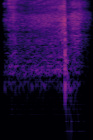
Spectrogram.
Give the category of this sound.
Sound effects > Other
